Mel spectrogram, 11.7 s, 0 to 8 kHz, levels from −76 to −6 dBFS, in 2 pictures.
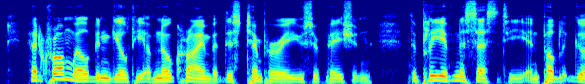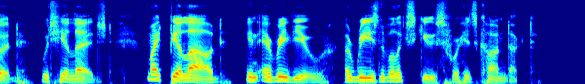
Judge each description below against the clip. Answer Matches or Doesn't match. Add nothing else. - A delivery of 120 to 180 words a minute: Matches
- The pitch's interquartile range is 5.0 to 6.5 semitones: Doesn't match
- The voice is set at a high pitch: Doesn't match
